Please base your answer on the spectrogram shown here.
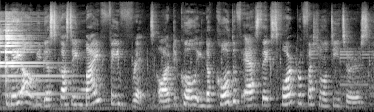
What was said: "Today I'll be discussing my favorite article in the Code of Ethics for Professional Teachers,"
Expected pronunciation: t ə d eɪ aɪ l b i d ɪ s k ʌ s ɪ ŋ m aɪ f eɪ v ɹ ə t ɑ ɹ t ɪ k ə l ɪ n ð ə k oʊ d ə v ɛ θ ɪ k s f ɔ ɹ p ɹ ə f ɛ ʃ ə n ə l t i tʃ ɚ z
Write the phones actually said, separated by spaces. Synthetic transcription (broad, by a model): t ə d eɪ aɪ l b i d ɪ s k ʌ s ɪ ŋ m aɪ f eɪ v ɹ ə t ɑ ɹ t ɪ k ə l ɪ n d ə k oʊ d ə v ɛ s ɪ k s f ɔ ɹ p ɹ ə f ɛ ʃ ə n ə l t i tʃ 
